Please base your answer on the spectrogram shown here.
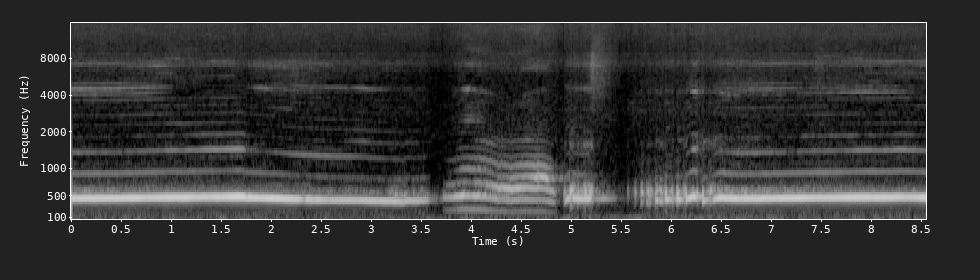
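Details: A barbary dove of the puter pelung kind calls its mate in a long, crying-laughing voice. A steady, level tone holds for over three seconds, breaks into a quavering glide and short bubbling notes, then settles into another long level tone.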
